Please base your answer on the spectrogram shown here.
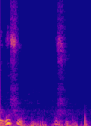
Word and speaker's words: Houfou: la pyramide de Gizeh, construite par le pharaon Khéops, mais ça c'est une prononciation grecque, sinon c'est Houfou.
